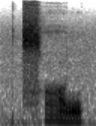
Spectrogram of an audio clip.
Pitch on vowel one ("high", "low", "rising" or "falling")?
low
